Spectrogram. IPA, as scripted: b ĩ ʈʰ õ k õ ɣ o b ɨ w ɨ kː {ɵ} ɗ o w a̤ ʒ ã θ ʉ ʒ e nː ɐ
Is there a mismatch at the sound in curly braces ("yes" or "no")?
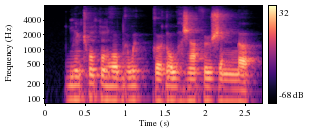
no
